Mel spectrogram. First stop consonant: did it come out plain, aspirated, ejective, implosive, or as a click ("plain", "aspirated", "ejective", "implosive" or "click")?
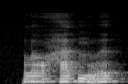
plain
